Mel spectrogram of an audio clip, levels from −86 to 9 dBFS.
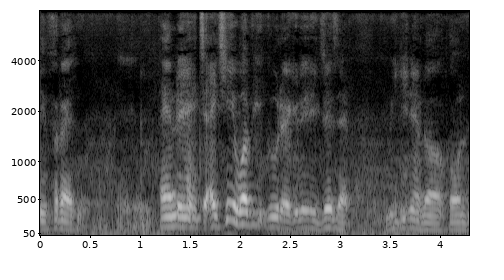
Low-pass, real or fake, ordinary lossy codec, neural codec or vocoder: none; fake; none; codec, 16 kHz, 2 kbps, X-Codec, WavLM features, trained on Multilingual LibriSpeech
